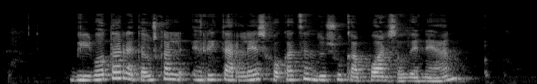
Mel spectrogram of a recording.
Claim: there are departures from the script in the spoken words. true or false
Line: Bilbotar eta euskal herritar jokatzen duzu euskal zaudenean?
true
